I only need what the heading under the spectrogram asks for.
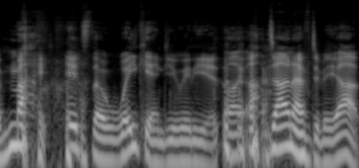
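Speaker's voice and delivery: teasing tone with words broken up by laughter. Retelling a late-night exchange with a mate, retelling while laughing. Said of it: "I start laughing and go".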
